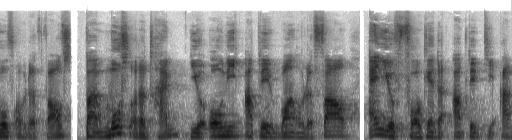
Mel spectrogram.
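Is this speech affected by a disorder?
No.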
